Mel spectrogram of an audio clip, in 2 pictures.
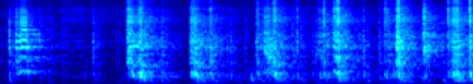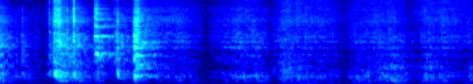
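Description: Long teal almond-shaped nails scratch and tap the surface of an inflated, air-filled clear latex balloon printed with gold pineapples, held against a wall and pressed in. Irregular rubbery squeaks and dull taps come in quick bursts, each with a midrange squeal that fades fast.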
